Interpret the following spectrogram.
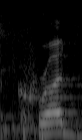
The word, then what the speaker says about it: Crude: Watanak, which makes crud beer, it's supposed to be pronounced crude, not crud, but crude, it's actually one of my favorite beers in the world.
